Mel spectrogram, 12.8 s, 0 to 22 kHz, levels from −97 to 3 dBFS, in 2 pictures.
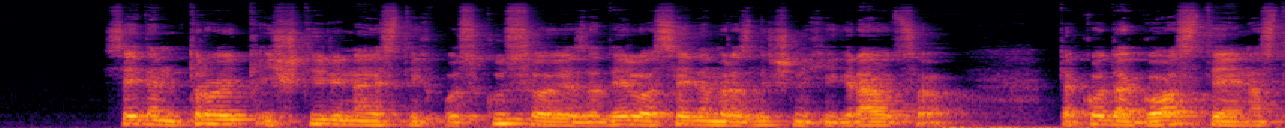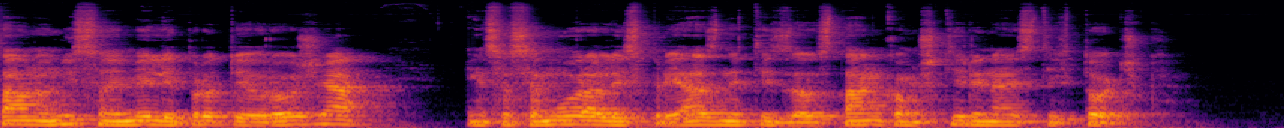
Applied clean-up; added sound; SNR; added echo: none; none; none; none.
